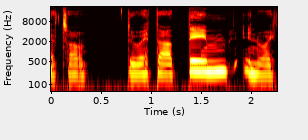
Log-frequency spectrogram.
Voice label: "dim", Welsh

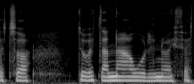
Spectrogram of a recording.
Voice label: "nawr", Welsh

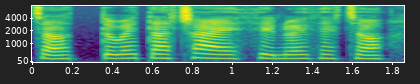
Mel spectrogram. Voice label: "treth", Welsh

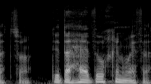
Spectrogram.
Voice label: "heddwch", Welsh

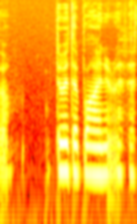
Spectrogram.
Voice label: "blaen", welsh

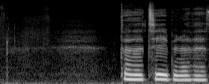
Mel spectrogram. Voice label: "tyb", Welsh

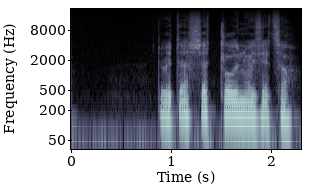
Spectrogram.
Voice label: "setl", Welsh

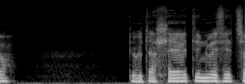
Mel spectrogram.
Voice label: "lled", welsh

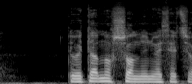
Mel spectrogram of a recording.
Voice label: "noson", Welsh

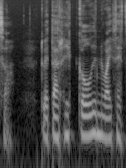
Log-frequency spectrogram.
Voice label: "rhugl", Welsh

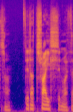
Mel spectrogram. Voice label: "traill", Welsh

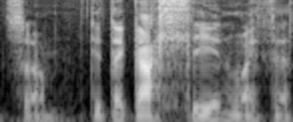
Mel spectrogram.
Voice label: "gallu", Welsh

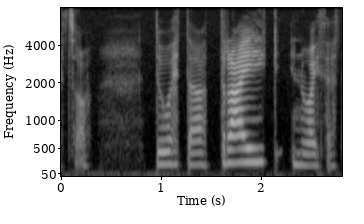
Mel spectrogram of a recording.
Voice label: "draig", Welsh

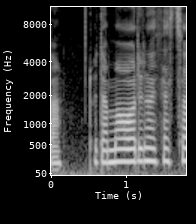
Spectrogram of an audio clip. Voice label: "moor", Welsh

